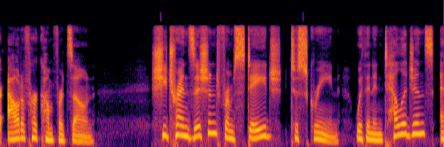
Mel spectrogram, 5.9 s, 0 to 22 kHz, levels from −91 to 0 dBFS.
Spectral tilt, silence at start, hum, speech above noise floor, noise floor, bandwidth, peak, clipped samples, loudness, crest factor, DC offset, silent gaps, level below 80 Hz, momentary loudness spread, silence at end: -3.5 dB/octave; 0 s; none; 40 dB; -57 dBFS; 12 kHz; 0 dBFS; under 0.1%; -16 LUFS; 18 dB; under 0.1%; none; -46 dBFS; 8 LU; 0 s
